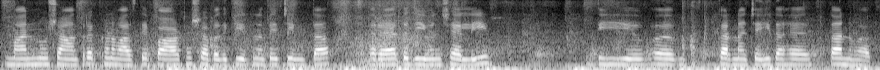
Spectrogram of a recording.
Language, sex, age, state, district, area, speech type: Punjabi, female, 30-45, Punjab, Ludhiana, urban, spontaneous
